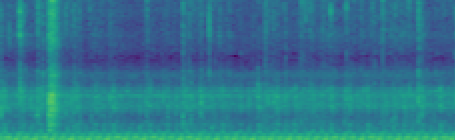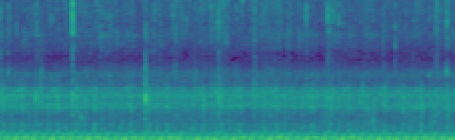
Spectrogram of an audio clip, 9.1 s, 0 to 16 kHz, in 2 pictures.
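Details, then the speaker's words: 1955 Frigidaire Unimatic washer on a small load of whites, timer manually advanced for less water, pumping out dirty water; a steady, even motor hum with a soft regular churn and no knocks or grinding: normal pump operation. "Now that stuff is dirty, and that sound is the pump running."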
